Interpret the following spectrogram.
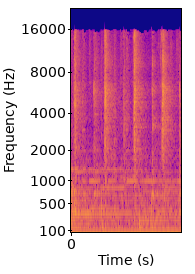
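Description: Strong glue of a disposable sanitary pad's adhesive layer being peeled apart, giving a series of irregular crackles.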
